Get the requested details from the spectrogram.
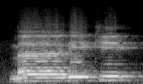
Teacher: میم کے اوپر کھڑا زبر ہے جس کو عربی میں الف صغیرہ کہتے ہیں، اس کو کھینچ کے پڑھنا ہے. مالکی، اور کاف کو جلدی پڑھنا ہے، اس کو کھینچیں گے تو غلط ہو جائے گا.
